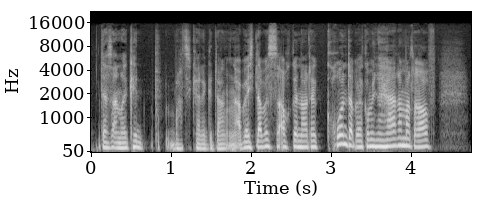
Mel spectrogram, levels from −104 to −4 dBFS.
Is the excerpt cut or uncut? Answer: cut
